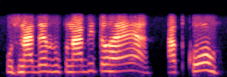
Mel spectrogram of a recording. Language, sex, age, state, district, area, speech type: Hindi, female, 30-45, Uttar Pradesh, Varanasi, rural, conversation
